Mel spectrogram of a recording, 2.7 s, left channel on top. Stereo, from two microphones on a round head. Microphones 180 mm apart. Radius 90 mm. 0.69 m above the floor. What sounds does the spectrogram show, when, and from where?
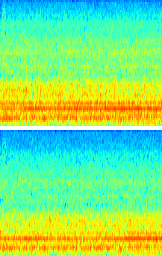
Only background noise.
